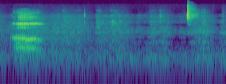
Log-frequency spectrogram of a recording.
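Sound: train passing nearby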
